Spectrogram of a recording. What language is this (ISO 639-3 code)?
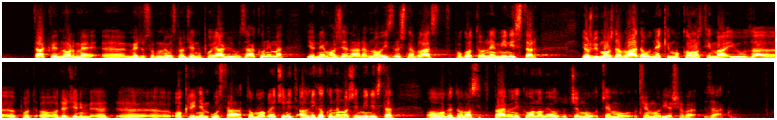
hrv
